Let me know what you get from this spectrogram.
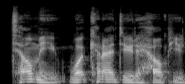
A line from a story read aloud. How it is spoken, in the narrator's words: Jonathan exclaimed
